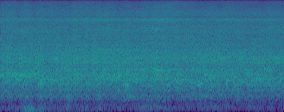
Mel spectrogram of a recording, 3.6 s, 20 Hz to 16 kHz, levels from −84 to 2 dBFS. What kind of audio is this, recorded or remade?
remade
